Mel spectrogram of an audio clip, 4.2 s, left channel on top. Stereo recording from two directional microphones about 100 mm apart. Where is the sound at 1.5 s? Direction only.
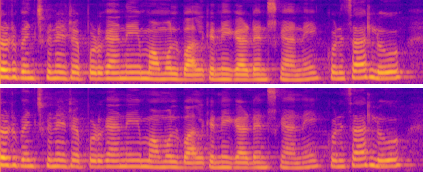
20° left (ahead or behind).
